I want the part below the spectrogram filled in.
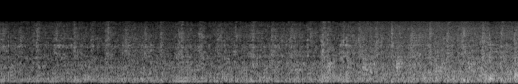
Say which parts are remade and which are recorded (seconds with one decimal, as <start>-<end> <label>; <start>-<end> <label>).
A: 0.0-1.2 remade; 1.2-1.7 recorded; 1.7-3.5 remade; 3.5-5.2 recorded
